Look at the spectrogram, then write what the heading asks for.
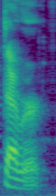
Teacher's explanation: Então a gente tem R na garganta, R na boca e R na frente da boca. Esse R que a gente tá falando é o da boca, o do meio da boca. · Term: R do inglês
